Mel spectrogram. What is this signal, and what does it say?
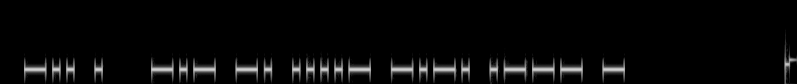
Morse code, heard as a keyed tone, about 17 wpm, 700 Hz. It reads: DE KN4CJT
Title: USA Callsign DE Callsign - 6 Characters - 17wpm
